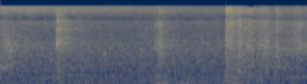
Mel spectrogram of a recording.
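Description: Steady workshop room noise with a few soft clicks and knocks.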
